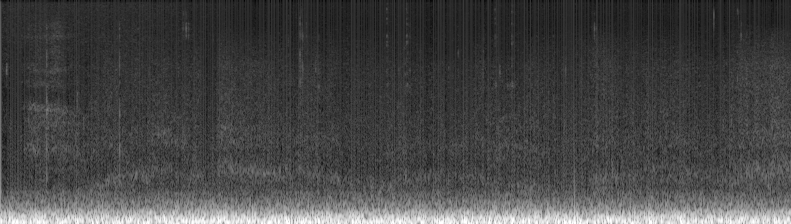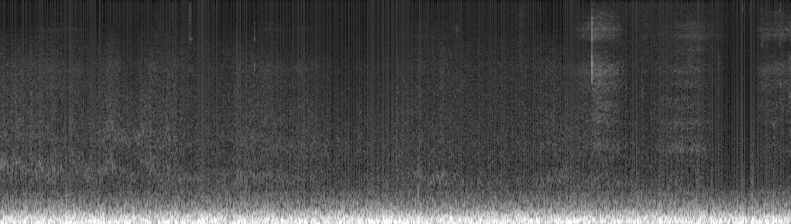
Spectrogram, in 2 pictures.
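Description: A young woman talks quietly into a microphone.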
